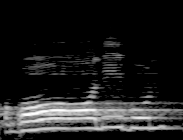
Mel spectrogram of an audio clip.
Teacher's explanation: मोटे पढ़े जाने वाले हरूफ में ग़ाइन था और अलिफ मोटा पढ़ा गया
